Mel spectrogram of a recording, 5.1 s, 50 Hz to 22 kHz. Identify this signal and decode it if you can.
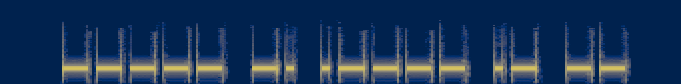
Morse code, heard as a keyed tone, about 19 wpm, 800 Hz. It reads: 0N1AM
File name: CW / DET / 1 9 1500C S C 18wpm 2539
